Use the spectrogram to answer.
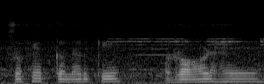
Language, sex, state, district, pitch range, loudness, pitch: Hindi, male, Maharashtra, Pune, 120-130 Hz, -36 LUFS, 125 Hz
